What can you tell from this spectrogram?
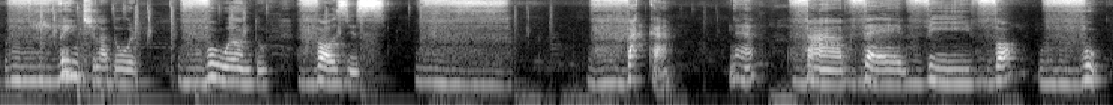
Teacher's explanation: A letra V já tem um som um pouquinho mais ventoso. Ó, os dentes de cima vai embaixo no lábio, ó. E sai o ventinho.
